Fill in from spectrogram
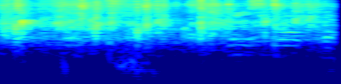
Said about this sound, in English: Hey, look how the sisters are clapping. In a long time, I felt sisters clapping for me. Like, sisters, clap one more time. Clap one more time.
